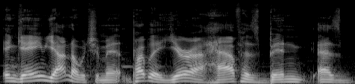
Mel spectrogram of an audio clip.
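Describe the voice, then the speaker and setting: A man's voice: mid-range voice, expressive, fairly quick. A young man giving casual live commentary on a game as he streams, slangy and jokey. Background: faint game music.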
